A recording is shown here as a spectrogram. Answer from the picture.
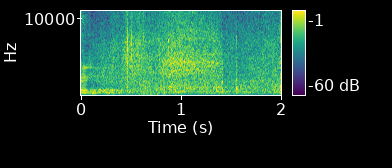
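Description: Steady hiss-like background noise in a pause between words, with the end of a spoken word fading out at the start.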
